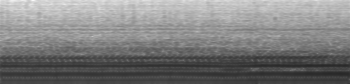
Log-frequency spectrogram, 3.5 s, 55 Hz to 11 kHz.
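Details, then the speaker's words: 2005+ Chevy Optra 2.0 L, started on a booster pack after over a year sitting, after the alternator fix: smooth, steady idle with a low even drone and no whine; alternator quiet and belt good, though an exhaust leak remains. "The alternator is quiet. Perfect. It work, guys."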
